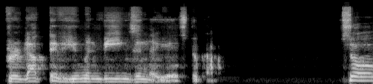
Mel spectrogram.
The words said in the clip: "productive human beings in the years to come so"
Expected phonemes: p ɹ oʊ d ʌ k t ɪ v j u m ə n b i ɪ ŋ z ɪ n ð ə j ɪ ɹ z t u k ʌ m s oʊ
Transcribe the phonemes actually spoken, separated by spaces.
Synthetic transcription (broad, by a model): p ɹ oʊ d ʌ k t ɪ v j u m ə n b i ɪ ŋ z ɪ n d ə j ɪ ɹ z t u k ʌ m s oʊ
